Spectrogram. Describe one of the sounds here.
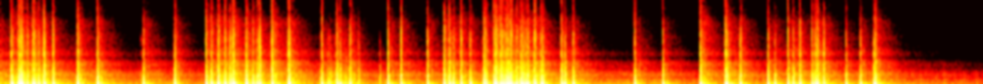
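Firecrackers burst in rapid, loud volleys close by.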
